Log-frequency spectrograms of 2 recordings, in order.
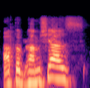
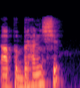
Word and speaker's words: Apabhramshas: Apabhramshas, some people also pronounce it like Apabhransh.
